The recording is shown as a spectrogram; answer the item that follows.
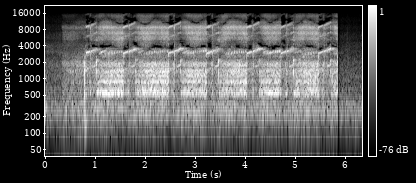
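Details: Spring peeper (Pseudacris crucifer), a very tiny frog with a dark X on its back and one of the first frogs heard as it warms up in spring, gives high, clear, upslurred peeps about once a second over a background chorus of calling toads.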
